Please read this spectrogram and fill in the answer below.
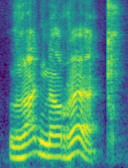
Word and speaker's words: Ragnarök: They spelled it in the Swedish matter. Okay, in this matter, it's pronounced Ragnarök. Okay.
